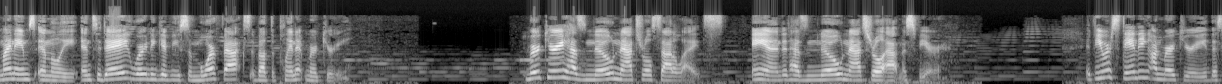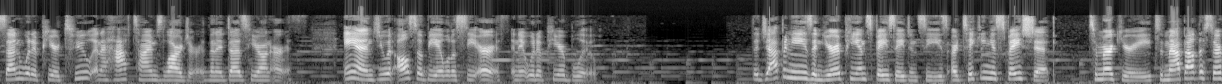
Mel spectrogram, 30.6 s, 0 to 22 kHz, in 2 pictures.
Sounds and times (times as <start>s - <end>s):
Speech: 0.0s - 4.4s, 6.6s - 11.8s, 13.6s - 18.9s, 19.6s - 22.8s, 24.7s - 30.5s
Music: 0.0s - 30.5s.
